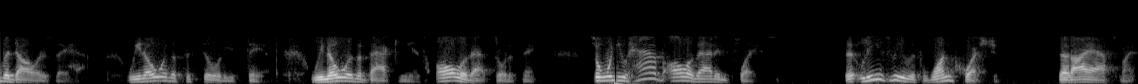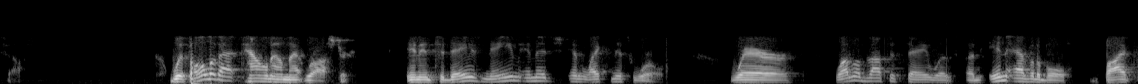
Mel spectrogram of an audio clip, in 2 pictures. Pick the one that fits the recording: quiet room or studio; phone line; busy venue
phone line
